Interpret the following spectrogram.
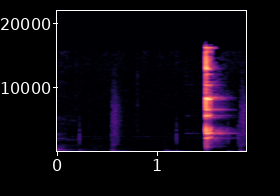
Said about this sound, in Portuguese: Um brinde, outro brinde. Pode? Outro brinde. Vamos fazer um brinde.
